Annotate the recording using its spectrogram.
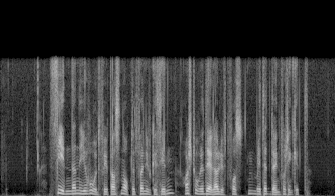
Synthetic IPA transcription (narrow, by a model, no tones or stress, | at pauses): siːd̪n̩d̪ɛnnyːəhuːʋəd̪fɽyːpʰlɑsn̩oːpnət̪fɔɾeːnʉːkəsiːd̪n̩hɑːʂtuːɾəd̪eːləɾɑːlʉft̪fɔst̪n̩blɪt̪ːɛt̪̚d̪œʏnfɔʂɪŋkət̪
